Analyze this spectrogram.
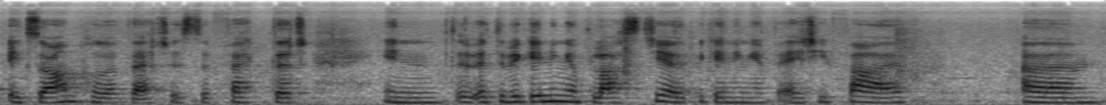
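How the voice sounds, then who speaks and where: A woman with a South African accent answering in an unscripted interview as a campaigner, pausing and rephrasing as she goes. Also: on the low side, background noise. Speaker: anti-conscription campaigner.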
